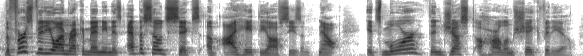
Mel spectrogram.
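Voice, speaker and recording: Lively, bright-voiced American man hosting comedy. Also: on the high side, normal speed. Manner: wry, sarcastic, emphatic delivery. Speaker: host of a comedy web series. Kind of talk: scripted comedic monologue to viewers.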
